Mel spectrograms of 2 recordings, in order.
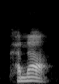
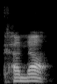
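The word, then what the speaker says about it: כנף: So in Hebrew, it does not get dropped because we pronounce it as kanap, 2 syllables, kanap.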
